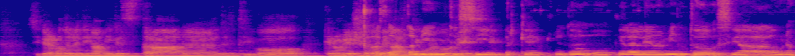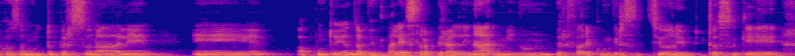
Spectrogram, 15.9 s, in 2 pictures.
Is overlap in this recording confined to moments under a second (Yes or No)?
No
